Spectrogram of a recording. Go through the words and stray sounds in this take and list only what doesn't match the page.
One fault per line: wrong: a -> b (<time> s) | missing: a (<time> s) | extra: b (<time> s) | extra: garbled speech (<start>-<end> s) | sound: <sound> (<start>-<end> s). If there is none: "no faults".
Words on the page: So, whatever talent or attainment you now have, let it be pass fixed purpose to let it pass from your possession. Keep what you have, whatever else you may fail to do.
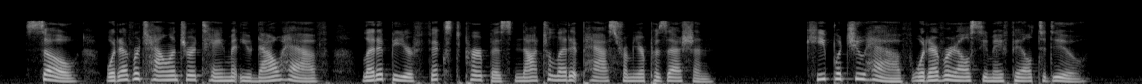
wrong: pass -> your (4.0 s)
extra: not (5.1 s)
